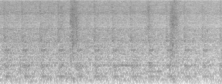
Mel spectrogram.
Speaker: shoot you hear a repeat knocking sound when extruding or printing it means that the filament hasn't reached the extruder correctly or a blockage may have formed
